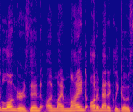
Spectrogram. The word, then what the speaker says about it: Lungers: Sorry, is it Lungers or Lungers? It's spelled Lungers, and all I can think of is Lunger. I would say Lunger. And then I like to tell people it's both.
